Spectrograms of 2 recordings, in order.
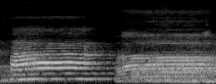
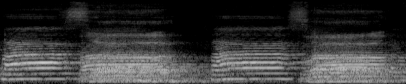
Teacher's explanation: রাল, এই জিহ্বার আগা দাঁতের আগা, জিহ্বার আগা দাঁতের আগা। হ্যাঁ সা, জিহ্বার আগা দাঁতের আগের সাথে লাগাইয়া বলেন। নরম এবং পাতলা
